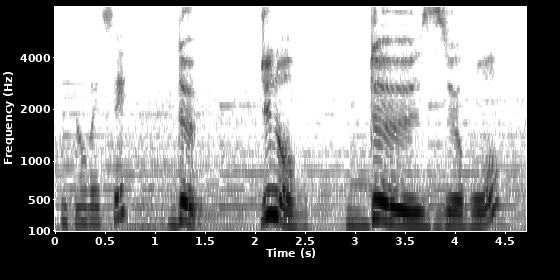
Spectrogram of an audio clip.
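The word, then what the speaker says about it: deux: 2. Eu não pronuncio esse X. 2. E agora? Com o vogal eu digo 2 euros. O somzinho de Z.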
